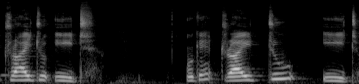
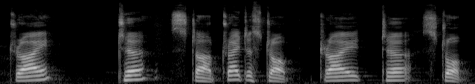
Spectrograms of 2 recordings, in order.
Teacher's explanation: So two is used before vowels, strong form, and ta is used before consonant.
